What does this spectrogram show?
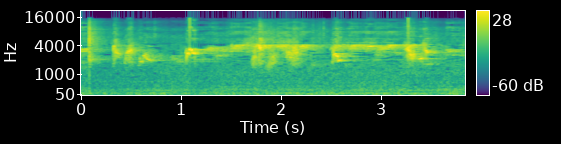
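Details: Caged red-whiskered bulbul in Singapore giving calls on command: short, slurred, whistled chirps separated by brief pauses, a few harsher notes mixed in, over a quiet background hum.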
